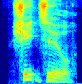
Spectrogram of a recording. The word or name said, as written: Shih Tzu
